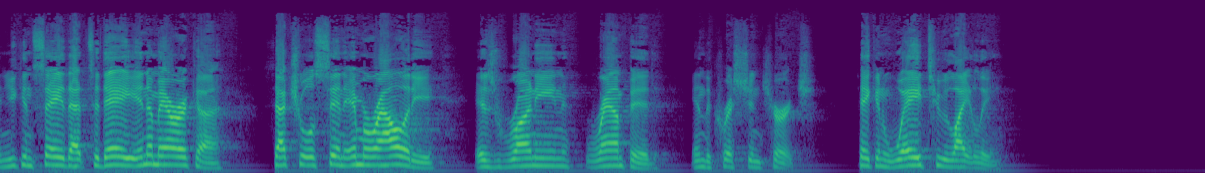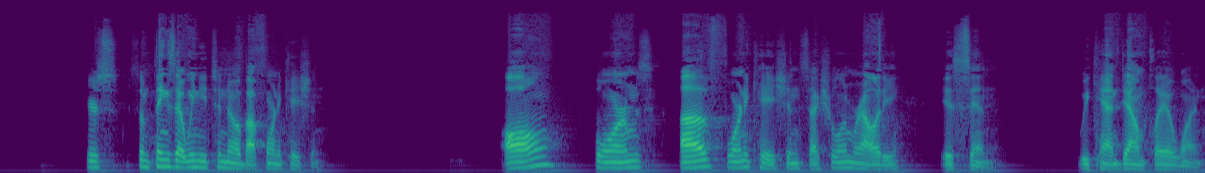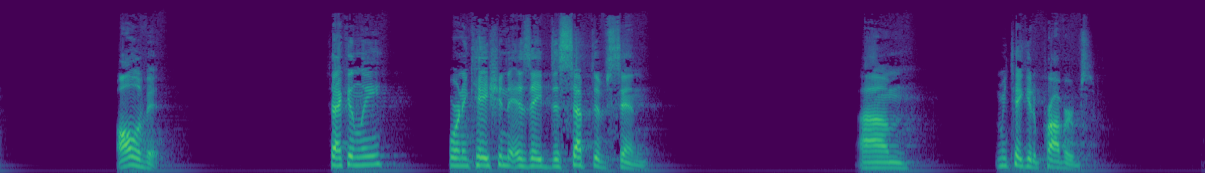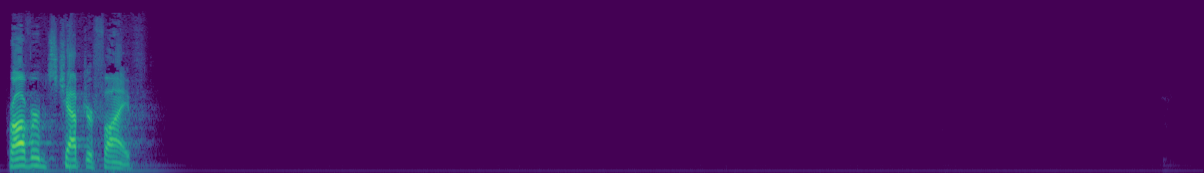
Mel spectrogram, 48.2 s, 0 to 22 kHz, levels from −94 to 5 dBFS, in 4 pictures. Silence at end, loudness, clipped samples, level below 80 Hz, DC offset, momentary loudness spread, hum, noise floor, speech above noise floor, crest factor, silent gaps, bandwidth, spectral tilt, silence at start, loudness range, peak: 10.7 s; -25 LUFS; under 0.1%; -62 dBFS; under 0.1%; 20 LU; none; -90 dBFS; 63 dB; 24 dB; none; 16 kHz; -4 dB/octave; 0 s; 16 LU; -6 dBFS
